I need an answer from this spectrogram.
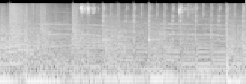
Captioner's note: Tinkling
